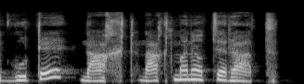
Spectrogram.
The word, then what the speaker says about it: Nacht: তখন আপনি বলতে পারেন যে গুটে নাখট। নাখট মানে হচ্ছে রাত, তা NACHT, নাখট। এগুলার উচ্চারণ কিরকম হবে আমরা ক্লাসে অডিও থাকবে, আমরা দেখব।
